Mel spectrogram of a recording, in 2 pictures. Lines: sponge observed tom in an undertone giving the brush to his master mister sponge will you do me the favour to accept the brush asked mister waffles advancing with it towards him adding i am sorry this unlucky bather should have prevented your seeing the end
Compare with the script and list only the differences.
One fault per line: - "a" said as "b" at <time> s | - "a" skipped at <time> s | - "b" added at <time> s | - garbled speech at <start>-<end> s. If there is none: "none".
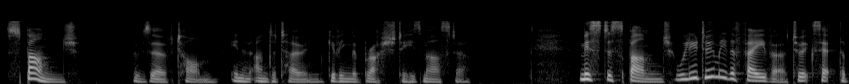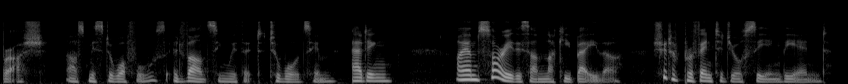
none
